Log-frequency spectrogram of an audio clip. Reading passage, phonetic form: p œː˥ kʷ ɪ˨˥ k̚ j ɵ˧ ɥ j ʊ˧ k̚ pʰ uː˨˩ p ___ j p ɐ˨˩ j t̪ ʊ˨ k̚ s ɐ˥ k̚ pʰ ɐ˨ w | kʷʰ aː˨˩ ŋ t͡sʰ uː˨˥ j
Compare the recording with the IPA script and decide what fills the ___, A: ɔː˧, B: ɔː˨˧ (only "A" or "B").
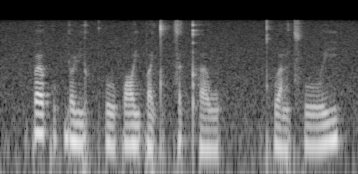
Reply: A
